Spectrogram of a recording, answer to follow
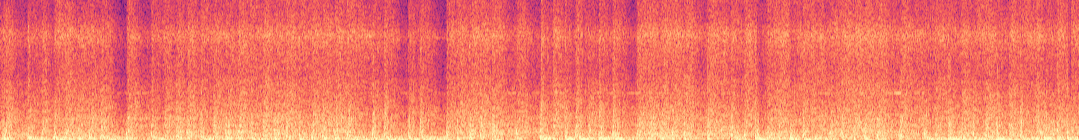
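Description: Marching drum band playing a fast, dense pattern on snare and bass drums. The deep bass drum drops out twice in the second half while the snares keep going.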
